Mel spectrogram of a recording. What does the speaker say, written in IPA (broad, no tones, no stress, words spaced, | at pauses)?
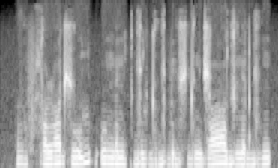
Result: ðɔ̤fçɔɹɔd ʃuʎ | ʔuːŋɘ nə̤cɡʲəʎ dṳɡʲəbɘɾʲṳʃ dɘŋd͡ʒɔː ɟə̤nɘd ɡʲṳŋ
